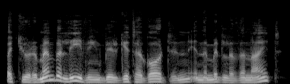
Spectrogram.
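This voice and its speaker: A man's voice: fairly low pitch, animated, quick pace, darkish tone, dry recording, clean studio sound. A man voicing a female prosecutor in an audiobook, falsely cheerful, insistent and pointed in questioning. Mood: pressing.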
